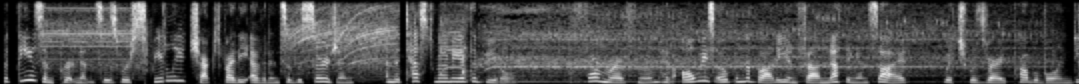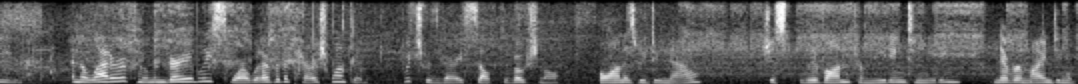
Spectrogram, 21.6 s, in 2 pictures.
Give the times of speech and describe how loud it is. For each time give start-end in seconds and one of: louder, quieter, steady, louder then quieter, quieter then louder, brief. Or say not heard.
0.0-21.5 steady.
